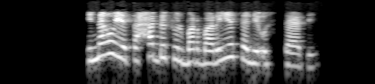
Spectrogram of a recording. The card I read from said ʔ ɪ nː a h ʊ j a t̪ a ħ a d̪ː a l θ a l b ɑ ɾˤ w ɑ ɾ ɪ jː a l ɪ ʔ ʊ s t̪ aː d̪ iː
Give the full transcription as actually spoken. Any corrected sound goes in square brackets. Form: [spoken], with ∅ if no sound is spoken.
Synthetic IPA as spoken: ʔ ɪ nː a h ʊ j a t̪ a ħ a d̪ː a [∅] θ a l b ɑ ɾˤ [b] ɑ ɾ ɪ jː a l ɪ ʔ ʊ s t̪ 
